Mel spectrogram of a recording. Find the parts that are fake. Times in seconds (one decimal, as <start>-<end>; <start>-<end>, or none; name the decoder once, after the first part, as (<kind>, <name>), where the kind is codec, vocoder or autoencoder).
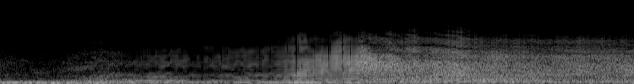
1.3-3.6 (vocoder, BigVGAN v2)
